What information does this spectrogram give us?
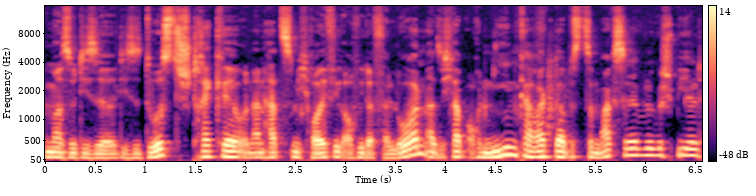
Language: German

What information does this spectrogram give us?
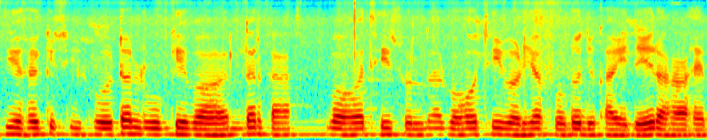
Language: Hindi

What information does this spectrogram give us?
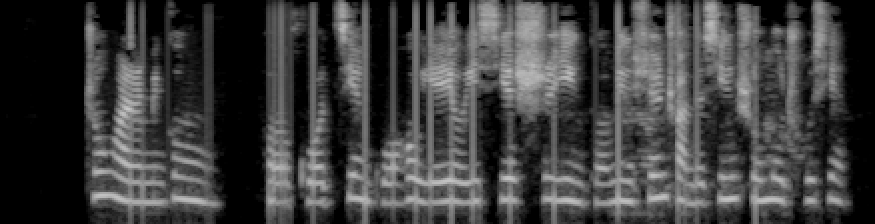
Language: Chinese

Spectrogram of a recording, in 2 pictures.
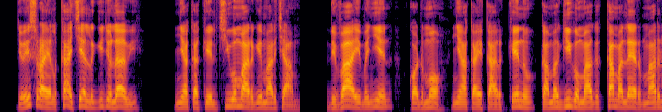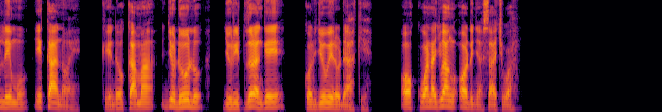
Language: Luo (Kenya and Tanzania)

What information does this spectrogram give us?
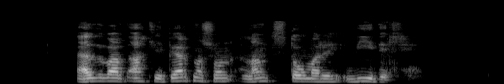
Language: Icelandic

